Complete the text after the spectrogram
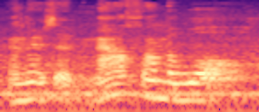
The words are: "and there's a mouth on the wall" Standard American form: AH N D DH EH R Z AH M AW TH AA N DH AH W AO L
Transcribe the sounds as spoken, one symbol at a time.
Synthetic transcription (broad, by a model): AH N DH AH R Z AH M AW TH N DH AH W AO L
